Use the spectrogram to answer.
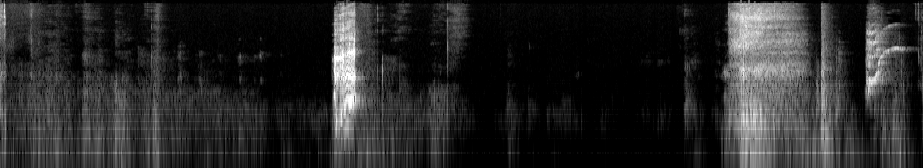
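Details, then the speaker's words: Hiccups at midnight: sudden sharp gulping sounds growing louder, some with a squeaky voiced edge, separated by quiet pauses and a breathy exhale in a small room. "oh they just keep getting louder and louder i can't take my hiccups seriously i sound like a drunk"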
